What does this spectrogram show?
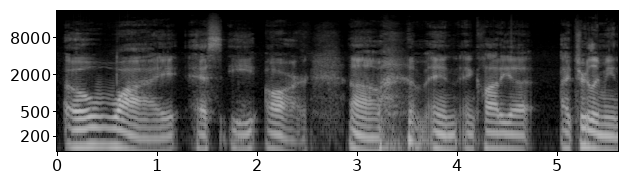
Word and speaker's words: Hoyser: You might misspell it or you might mispronounce it, but Yes. it's Hoyser.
